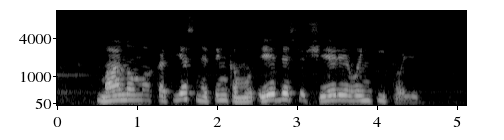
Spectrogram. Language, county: Lithuanian, Vilnius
